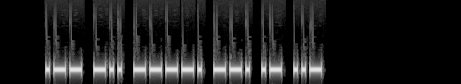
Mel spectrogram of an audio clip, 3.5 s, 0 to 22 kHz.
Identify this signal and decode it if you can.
Morse code, heard as a keyed tone, about 40 wpm, 700 Hz. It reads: WD9GAU
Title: USA Call Signs - 6 Characters - 40wpm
